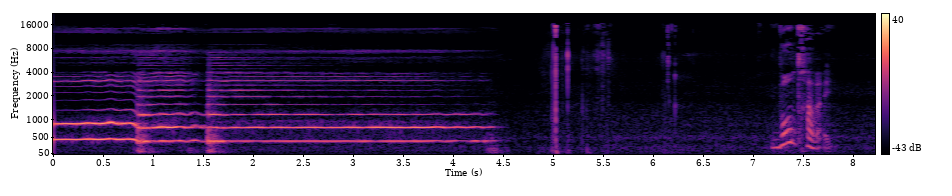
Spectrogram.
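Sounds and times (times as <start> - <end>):
soprano singing: 0.0 - 4.6.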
